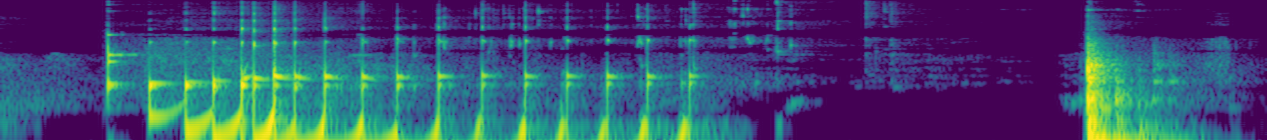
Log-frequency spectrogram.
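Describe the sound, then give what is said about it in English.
Bourbon glugs from a bottle into a clean Glencairn whiskey glass, poured neat at room temperature, in a quick, steady series of about a dozen hollow gurgles, followed by a short pause and a solid thunk as the bottle is set down. “Now we'll go for a pour.”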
